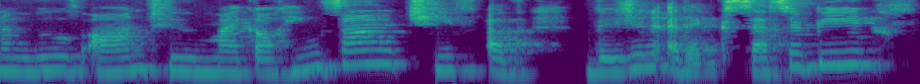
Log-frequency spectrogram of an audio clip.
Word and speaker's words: Hingson: It's pronounced Hingsong.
